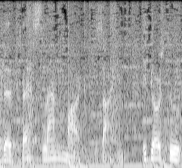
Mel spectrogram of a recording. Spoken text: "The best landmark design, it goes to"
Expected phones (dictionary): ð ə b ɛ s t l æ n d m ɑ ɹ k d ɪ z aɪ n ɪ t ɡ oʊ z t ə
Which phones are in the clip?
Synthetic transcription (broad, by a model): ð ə b ɛ s t l æ n d m ɑ ɹ k d ɪ z aɪ n ɪ t ɡ oʊ z t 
